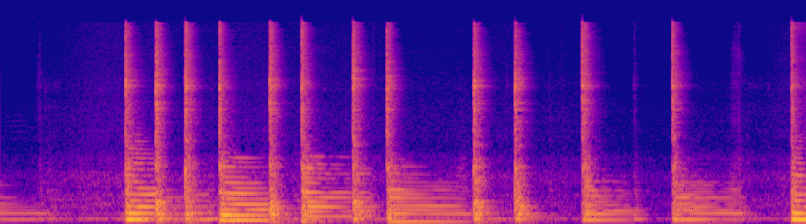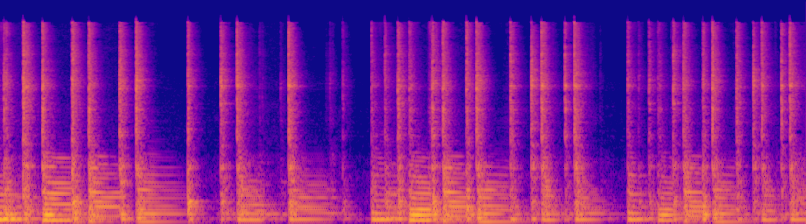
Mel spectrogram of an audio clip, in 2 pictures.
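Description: Upright bass played slap style: plucked low notes, strings snapping back against the fingerboard, and sharp percussive slaps in a quick rhythmic lick. The run starts about a second in and breaks off briefly twice, around the middle and about three-quarters through.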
